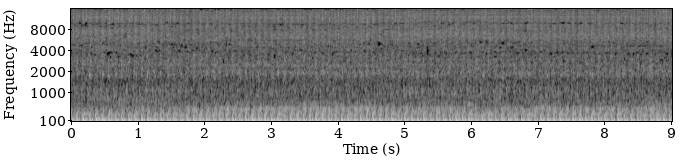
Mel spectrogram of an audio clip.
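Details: Suzuki Satria FU single with PE 26 carburetor, cold engine after electric start: fast, even, steady putter with no knocks or misses; clean cold idle on choke.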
